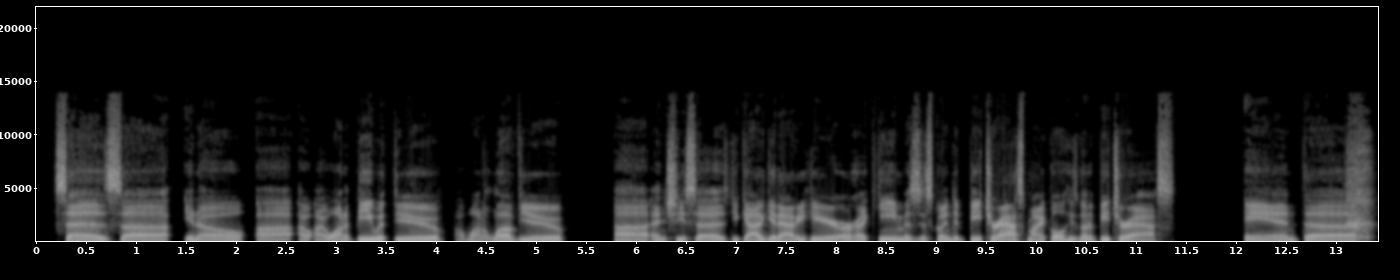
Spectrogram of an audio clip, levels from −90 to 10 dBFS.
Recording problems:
none

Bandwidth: 14 kHz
